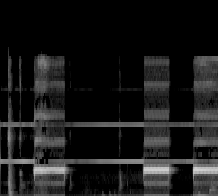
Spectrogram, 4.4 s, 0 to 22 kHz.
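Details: Radionics D7022 mini fire alarm demo board re-alarmed by magnet-testing a smoke detector: loud, high horn blasts about half a second long repeat with short gaps. Horns sounding normally.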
